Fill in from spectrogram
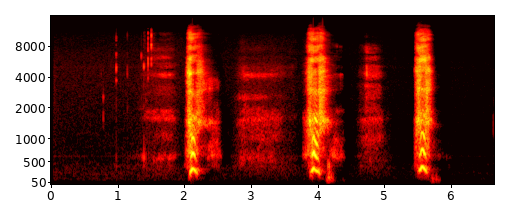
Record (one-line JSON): {"exhalation_length": "6.7 s", "exhalation_amplitude": 25527, "exhalation_signal_mean_std_ratio": 0.23, "survey_phase": "beta (2021-08-13 to 2022-03-07)", "age": "18-44", "gender": "Female", "wearing_mask": "No", "symptom_runny_or_blocked_nose": true, "symptom_sore_throat": true, "symptom_fatigue": true, "symptom_headache": true, "symptom_other": true, "symptom_onset": "7 days", "smoker_status": "Never smoked", "respiratory_condition_asthma": false, "respiratory_condition_other": false, "recruitment_source": "Test and Trace", "submission_delay": "1 day", "covid_test_result": "Positive", "covid_test_method": "RT-qPCR", "covid_ct_value": 13.8, "covid_ct_gene": "ORF1ab gene", "covid_ct_mean": 14.1, "covid_viral_load": "25000000 copies/ml", "covid_viral_load_category": "High viral load (>1M copies/ml)"}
